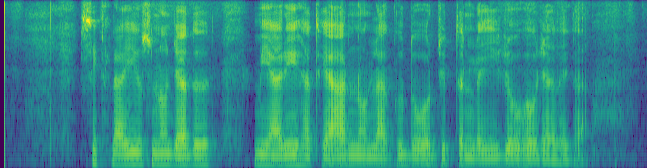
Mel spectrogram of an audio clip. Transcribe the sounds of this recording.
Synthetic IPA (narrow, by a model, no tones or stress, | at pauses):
sɪkʰlaːiːʊsnõːd͡ʒəd̪mɪjaːɾiːɦət̪ʰɪja̰ːɾnũːlaːɡd̪ɔːɾd͡ʒɪt̪ːənləiːd͡ʒoːɡɦoːd͡ʒaːʋḛːɡa̰ː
